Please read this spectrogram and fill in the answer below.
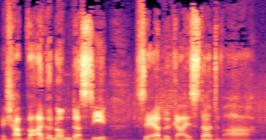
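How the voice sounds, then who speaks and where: Mid-pitched man in tabletop role-play. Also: lively intonation, moderate pace, a bit bright, slight background noise. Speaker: player in a tabletop role-playing podcast. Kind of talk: improvised in-character tabletop banter.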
